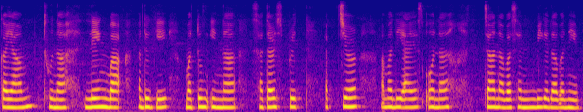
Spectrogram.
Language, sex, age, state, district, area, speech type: Manipuri, female, 18-30, Manipur, Tengnoupal, rural, spontaneous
